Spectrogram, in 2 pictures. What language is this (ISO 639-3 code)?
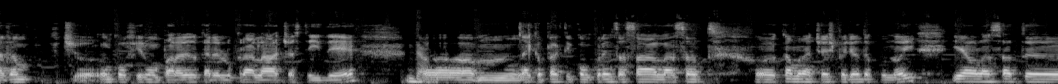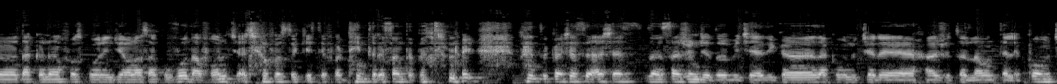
ron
